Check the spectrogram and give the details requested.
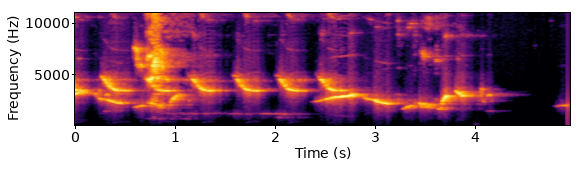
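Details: White-rumped shama song recording used as masteran training material for captive songbirds: a rich run of clear whistled notes, repeated downslurred phrases then a descending warbled sequence with high sharp accents, ending in a brief pause and faint note.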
